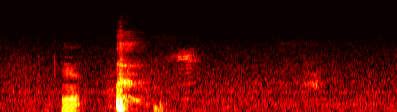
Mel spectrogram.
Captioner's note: coughing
